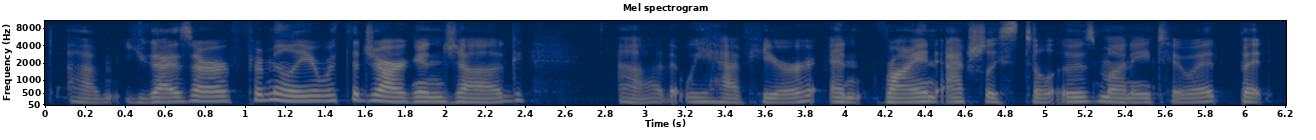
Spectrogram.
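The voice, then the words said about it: Hoarse, gravelly voice. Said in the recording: “my voice is not very good today because I have a cold. ... I'm going to have grovelly voice going on today”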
